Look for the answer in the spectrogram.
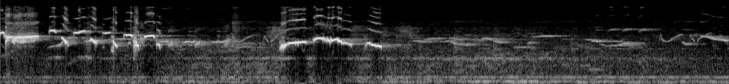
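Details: Oriental magpie-robin singing to stir rival magpie-robins: a rapid burst of loud, clipped whistled notes, a pause, a second short twisting phrase, then quieter warbling fading off.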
